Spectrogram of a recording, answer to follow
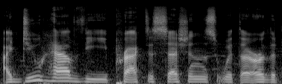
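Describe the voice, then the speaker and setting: A man gives conversational, present-tense commentary on a basketball game while hosting a gaming video, with the game's sounds clearly heard underneath. His medium-pitched voice is bright and forceful at a moderate pace.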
